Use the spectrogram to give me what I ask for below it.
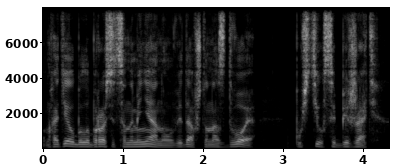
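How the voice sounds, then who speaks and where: A man narrating a classic novel as an audiobook in a measured storytelling manner. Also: fairly low pitch, darkish tone, dry recording, studio quality. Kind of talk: scripted literary narration.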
